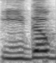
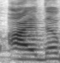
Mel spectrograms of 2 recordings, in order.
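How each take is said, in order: First: The first vowel sounds like 'ee'. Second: The first vowel sounds like 'eye'. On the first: "इधर बोल सकते हो" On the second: "आइदर बोल सकते हो"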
